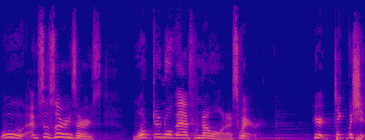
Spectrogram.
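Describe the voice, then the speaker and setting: Over faint background music, a woman puts on a character voice pitched extremely high, moving at a moderate pace with long, frequent pauses. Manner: fearful, pleading.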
